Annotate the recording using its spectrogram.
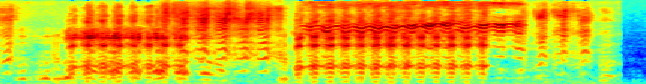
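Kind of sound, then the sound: animal, goat bleating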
